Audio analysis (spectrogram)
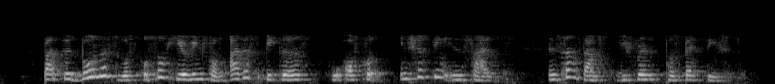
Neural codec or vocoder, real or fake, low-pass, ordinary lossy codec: codec, 16 kHz, 4.8 kbps, FACodec; fake; 7.2 kHz; AAC, 16 kbps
